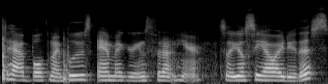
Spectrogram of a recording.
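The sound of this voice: At a moderate pace, a woman with a medium pitch speaks in a nasal voice.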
